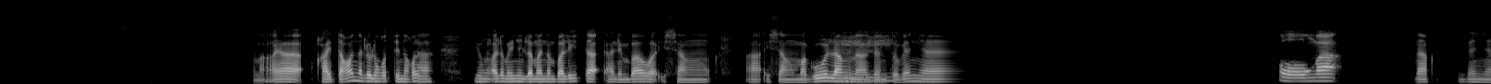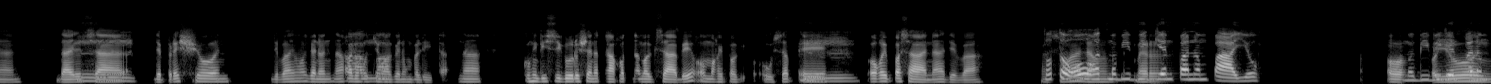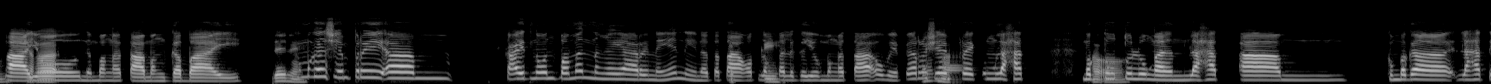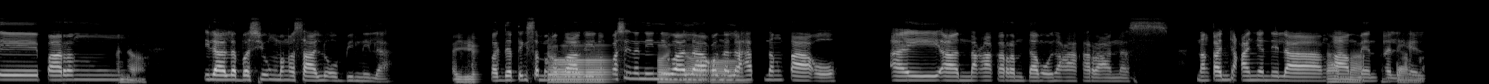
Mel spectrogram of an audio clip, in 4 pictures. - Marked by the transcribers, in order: static; distorted speech
- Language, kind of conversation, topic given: Filipino, unstructured, Ano ang masasabi mo tungkol sa stigma sa kalusugang pangkaisipan?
